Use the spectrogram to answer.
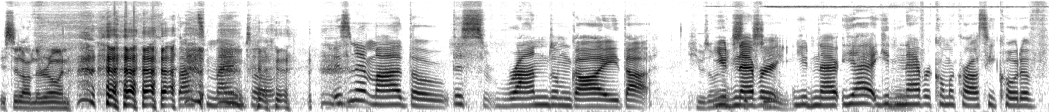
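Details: Adult woman speaking; typical speech.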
